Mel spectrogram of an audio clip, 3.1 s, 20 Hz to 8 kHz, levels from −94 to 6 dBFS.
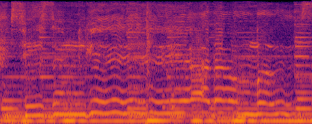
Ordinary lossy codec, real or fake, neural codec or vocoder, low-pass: none; real; none; none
